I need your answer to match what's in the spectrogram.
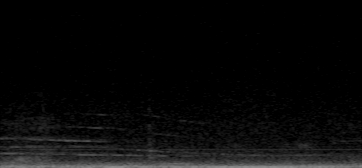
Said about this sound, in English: The sirens.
